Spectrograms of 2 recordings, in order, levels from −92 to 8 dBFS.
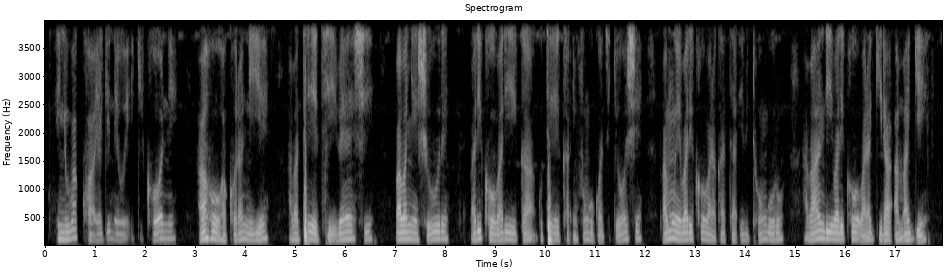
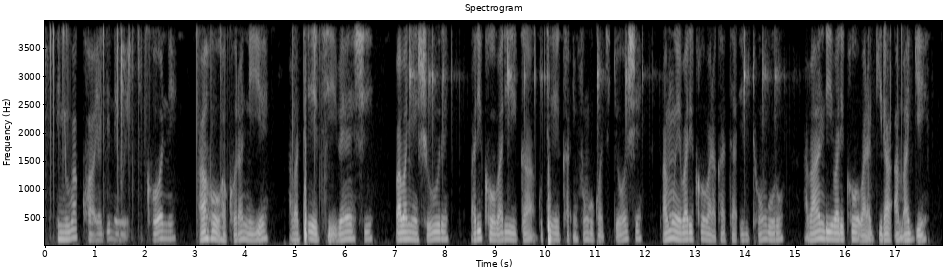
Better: first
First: none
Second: noise reduction (neural mask model RNNoise)

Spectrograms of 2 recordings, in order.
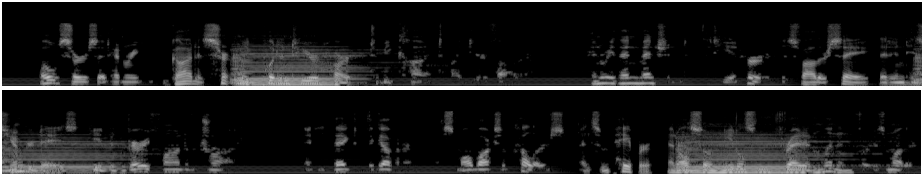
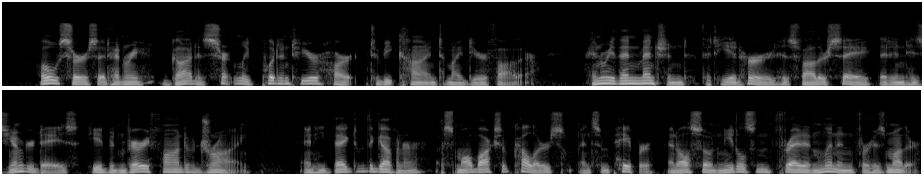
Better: second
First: noise reduction (classical method spectral subtraction)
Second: none

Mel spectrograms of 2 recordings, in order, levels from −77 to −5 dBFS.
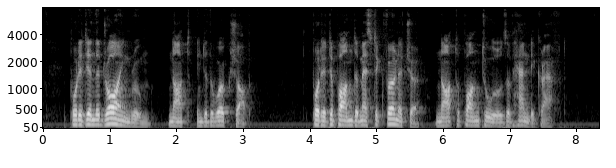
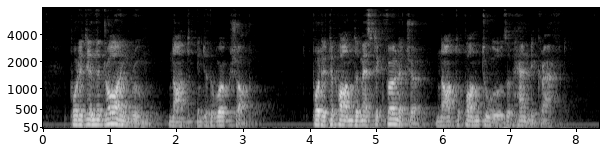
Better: first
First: none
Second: room echo; dies away in 0.8 s

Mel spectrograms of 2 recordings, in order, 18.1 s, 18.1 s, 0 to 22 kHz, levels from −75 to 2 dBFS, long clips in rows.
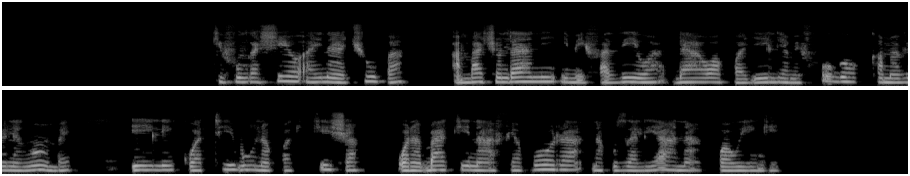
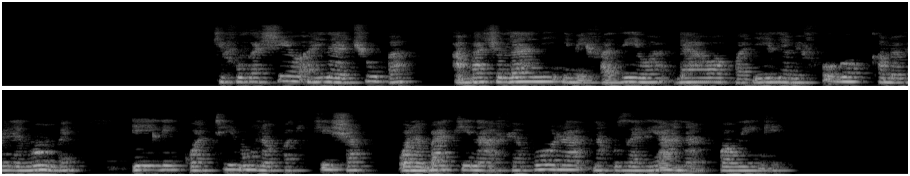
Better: first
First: none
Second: room echo; dies away in 0.3 s

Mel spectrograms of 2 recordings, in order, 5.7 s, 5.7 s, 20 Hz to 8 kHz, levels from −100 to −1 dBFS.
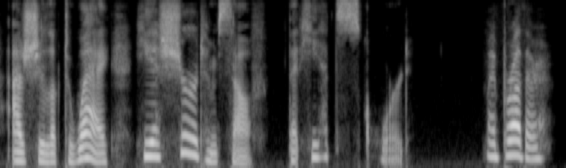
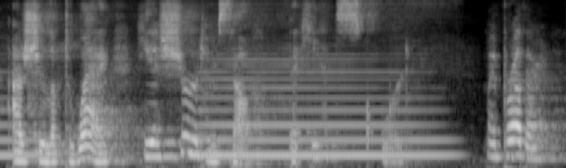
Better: first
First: none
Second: background sound (Wind instrument, woodwind instrument); 6 dB below the speech // room echo; dies away in 2.8 s

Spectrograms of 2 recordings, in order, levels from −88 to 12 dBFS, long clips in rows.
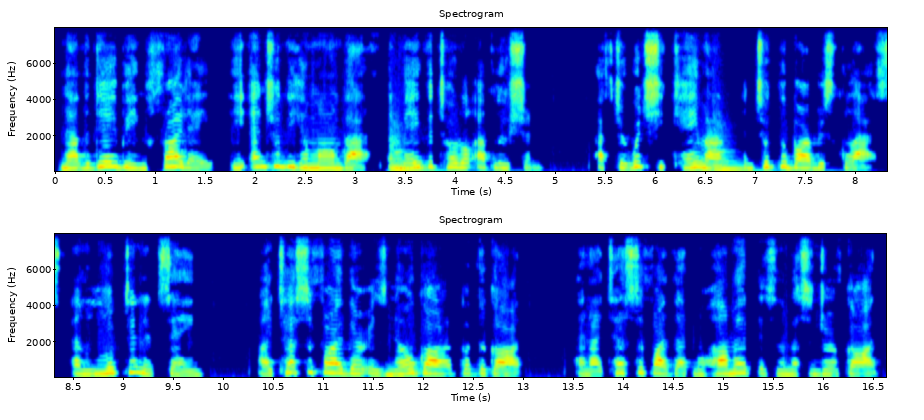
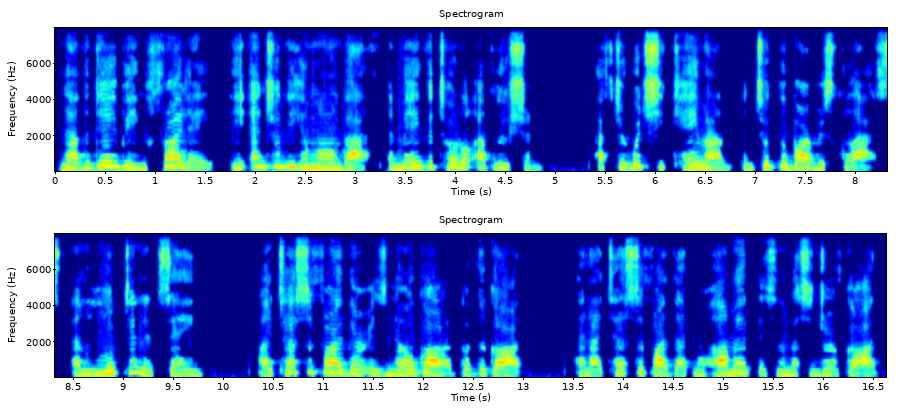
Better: second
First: background sound (Bowed string instrument); 10 dB below the speech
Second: none

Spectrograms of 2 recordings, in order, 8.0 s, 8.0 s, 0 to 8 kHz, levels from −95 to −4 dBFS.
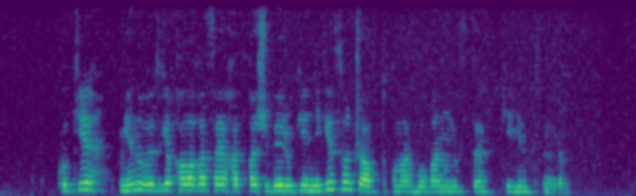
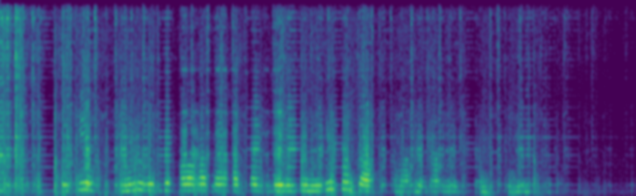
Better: first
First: none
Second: noise reduction (neural mask model RNNoise)

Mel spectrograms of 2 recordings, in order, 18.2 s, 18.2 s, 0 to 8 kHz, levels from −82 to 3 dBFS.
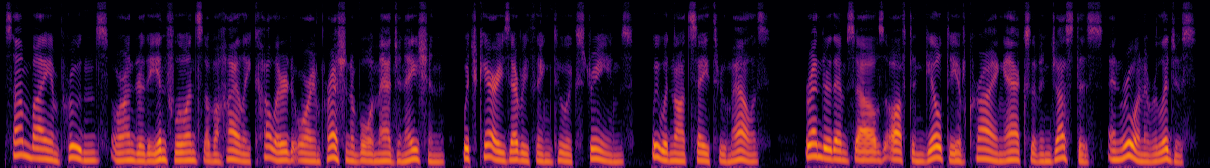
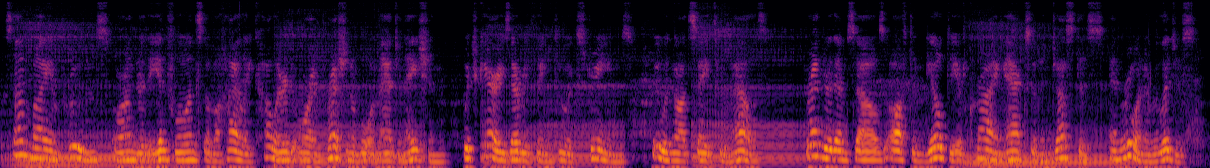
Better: first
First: none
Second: background sound (Growling); 10 dB below the speech // room echo; dies away in 0.2 s

